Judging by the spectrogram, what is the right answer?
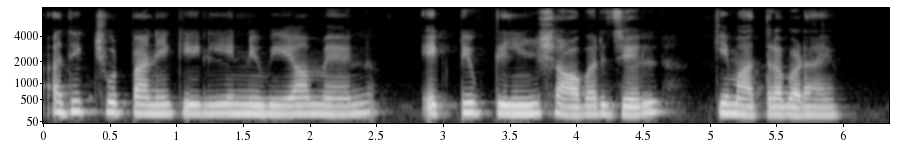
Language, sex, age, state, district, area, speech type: Hindi, female, 30-45, Madhya Pradesh, Jabalpur, urban, read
